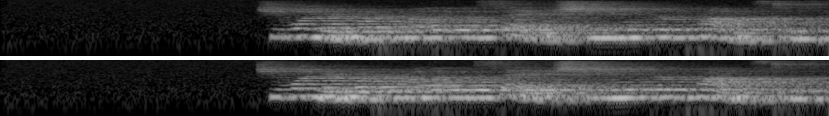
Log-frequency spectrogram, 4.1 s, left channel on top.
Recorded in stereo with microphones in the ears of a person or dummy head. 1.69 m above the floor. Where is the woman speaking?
55° right (ahead or behind), 3.5 m; by 4.0 s 90° right, 6.5 m.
